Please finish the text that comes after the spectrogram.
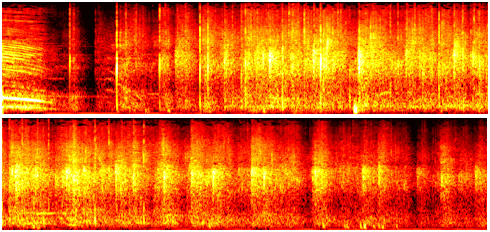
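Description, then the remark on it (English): An audience applauds steadily, a dense wash of many hands clapping at once that holds fairly loud throughout, with a brief voice and a few sharp claps near the start. “Oh, the way you are clapping, I'm sure you are.”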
